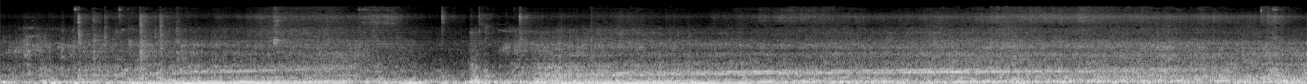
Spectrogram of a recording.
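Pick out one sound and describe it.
A minibus engine whines higher as the vehicle speeds up.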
